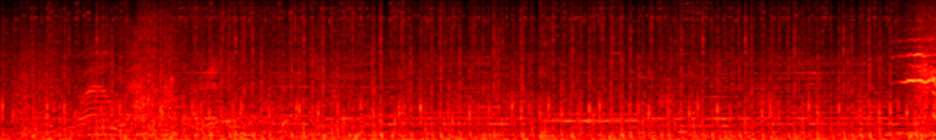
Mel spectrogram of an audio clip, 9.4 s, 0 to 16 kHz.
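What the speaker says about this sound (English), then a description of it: "Don't spare the horse!" A horse gallops with rapid, steady clip-clop hoofbeats in The Witcher 3 video game, with a loud whinny near the end, heard over game music and voices.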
